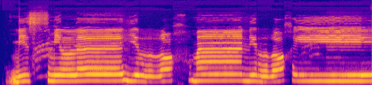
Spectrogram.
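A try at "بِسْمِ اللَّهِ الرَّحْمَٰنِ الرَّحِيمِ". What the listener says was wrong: Hati-hati la dan maknya jangan kepanjangan. Cukup 2 harokat aja Bunda. Bismillahirrahmani. Tadi Bunda la dan maknya Bismillahirrahmani. Itu maknya dan la-nya khususnya maknya itu masih kepanjangan. Cukup la dan maknya itu 2 harokat.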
